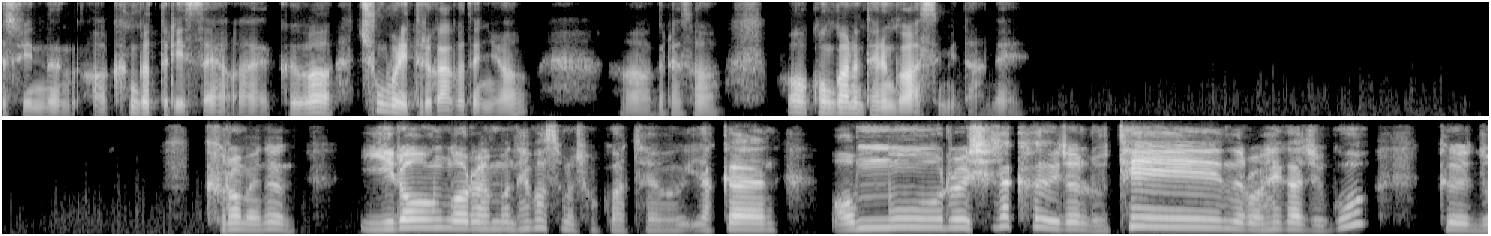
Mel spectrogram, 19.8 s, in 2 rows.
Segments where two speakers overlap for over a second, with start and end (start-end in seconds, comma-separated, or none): none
